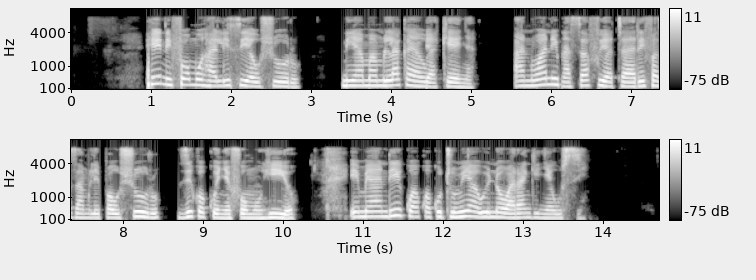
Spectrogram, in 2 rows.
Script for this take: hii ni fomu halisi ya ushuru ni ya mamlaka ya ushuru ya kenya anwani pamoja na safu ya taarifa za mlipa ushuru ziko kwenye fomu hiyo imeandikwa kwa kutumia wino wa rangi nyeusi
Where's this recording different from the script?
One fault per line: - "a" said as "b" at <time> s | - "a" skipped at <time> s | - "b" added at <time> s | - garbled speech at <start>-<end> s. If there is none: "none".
- "ushuru" skipped at 4.4 s
- "pamoja" skipped at 6.1 s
